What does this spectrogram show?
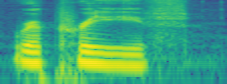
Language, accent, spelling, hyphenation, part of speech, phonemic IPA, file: English, US, reprieve, re‧prieve, verb / noun, /ɹɪˈpɹiːv/, En-us-reprieve.ogg
- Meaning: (verb) 1. To cancel or postpone the punishment of someone, especially an execution 2. To bring relief to someone 3. To take back to prison (in lieu of execution)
